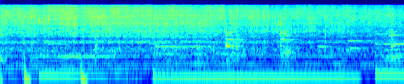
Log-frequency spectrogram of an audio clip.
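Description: Chopped onion and carrot sizzling in hot mustard oil in an aluminium pressure cooker, stirred with a wooden spoon, with a few light taps of the spoon against the pot.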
